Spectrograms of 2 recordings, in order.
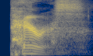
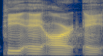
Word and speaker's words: Paras: Paris. The city? Or the Pokemon. Whatever you want to do. Okay, I just want to know who was spelled the same. It is not. It's Paras, not IS.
